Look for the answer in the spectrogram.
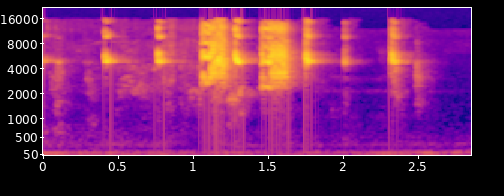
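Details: Lovebird chick about 20 days old, from a Parblue Turquoise and Euwing Blue Opaline pair, in a nest with one other chick: high, thin chirps and short raspy bursts, some repeated closely, over a faint low hum.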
